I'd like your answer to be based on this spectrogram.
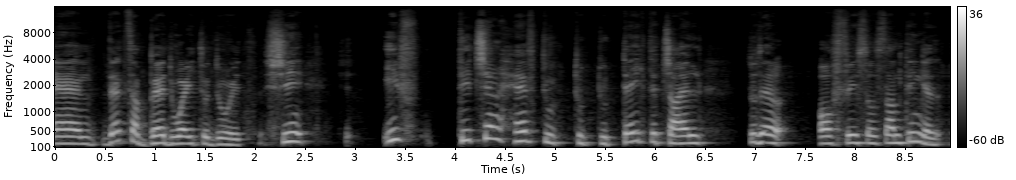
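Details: Stuttering in a male 12th-grade high school student from Israel who has stuttered since about age two; his stutter returned after two years of fluency.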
